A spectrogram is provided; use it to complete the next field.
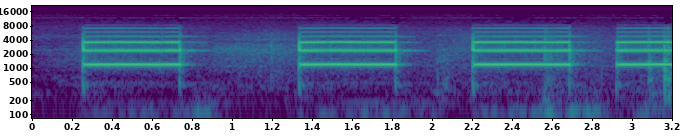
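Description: A telephone rings with a bright, electronic trill in four evenly spaced bursts, each about half a second long, clear, with no voices over it.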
